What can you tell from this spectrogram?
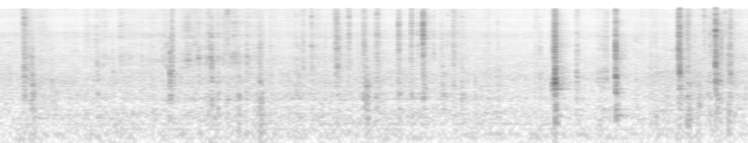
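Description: Cellophane wrapping and a cardboard model-kit box being handled and opened: irregular crinkles and sharp clicks, with a louder snap about five and a half seconds in.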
